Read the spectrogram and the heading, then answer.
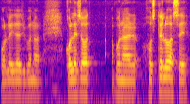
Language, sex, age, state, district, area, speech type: Assamese, male, 18-30, Assam, Barpeta, rural, spontaneous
